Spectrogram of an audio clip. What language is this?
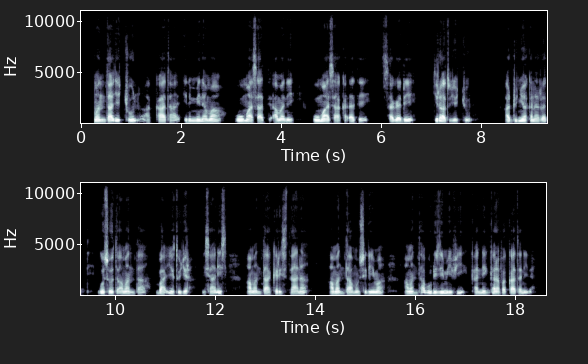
Oromo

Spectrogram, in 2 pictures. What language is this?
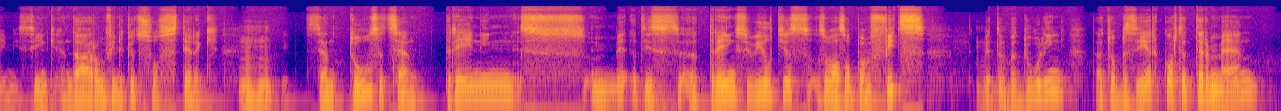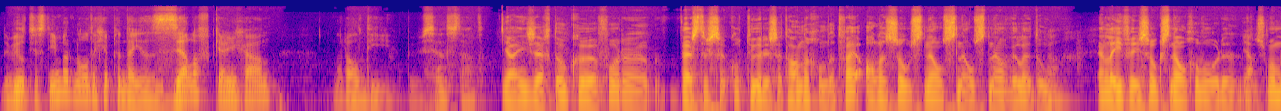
Dutch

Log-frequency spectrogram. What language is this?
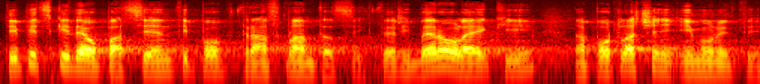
Czech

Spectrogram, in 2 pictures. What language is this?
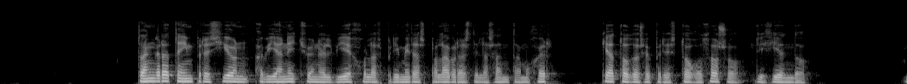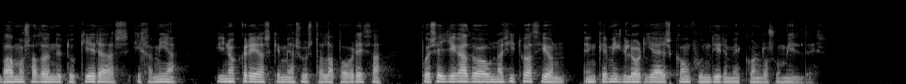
Spanish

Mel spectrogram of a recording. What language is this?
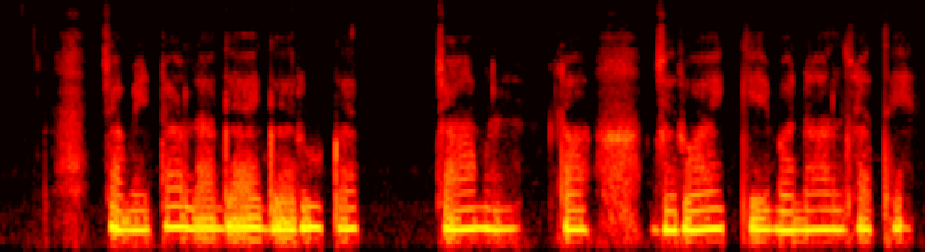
Chhattisgarhi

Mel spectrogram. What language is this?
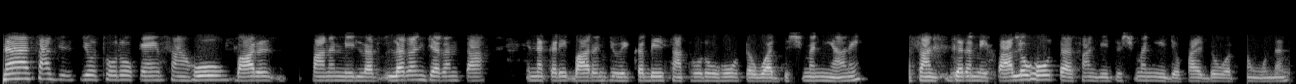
Sindhi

